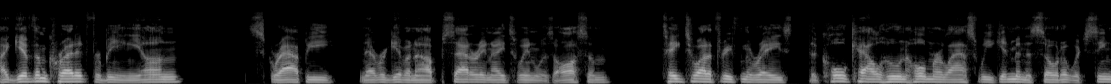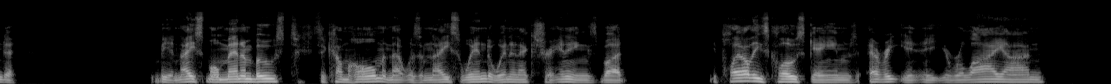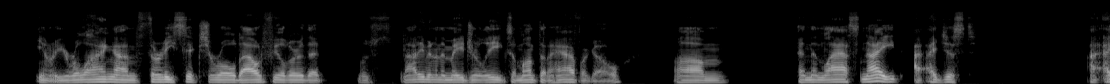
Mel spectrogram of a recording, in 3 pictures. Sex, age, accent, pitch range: male, 50-69, American, 105-140 Hz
